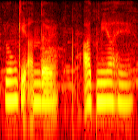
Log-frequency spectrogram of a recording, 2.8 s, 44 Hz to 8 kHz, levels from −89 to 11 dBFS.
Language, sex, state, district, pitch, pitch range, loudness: Hindi, female, Arunachal Pradesh, Papum Pare, 180 Hz, 170-190 Hz, -16 LUFS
